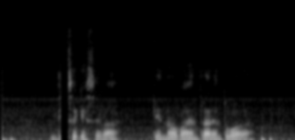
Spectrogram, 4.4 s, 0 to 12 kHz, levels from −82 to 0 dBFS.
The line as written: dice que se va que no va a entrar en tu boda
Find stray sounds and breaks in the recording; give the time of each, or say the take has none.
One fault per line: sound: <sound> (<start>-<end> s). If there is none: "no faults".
sound: dropout (0.9-1.0 s)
